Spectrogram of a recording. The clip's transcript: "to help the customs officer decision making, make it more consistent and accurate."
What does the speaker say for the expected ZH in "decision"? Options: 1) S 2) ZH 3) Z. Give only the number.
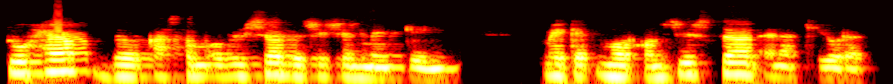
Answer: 1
